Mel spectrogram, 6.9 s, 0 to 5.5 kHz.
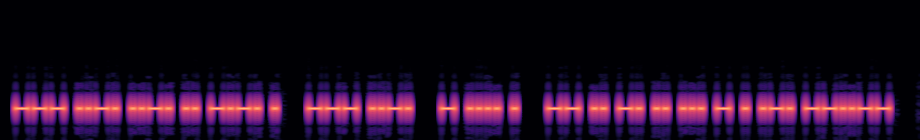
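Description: Morse code, heard as a keyed tone, about 36 wpm, 600 Hz. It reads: OFFICE OF THE MINISTER,
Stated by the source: Morse practice at 36 wpm, text of Ken Follett's novel Never, from CW med Gnister.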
